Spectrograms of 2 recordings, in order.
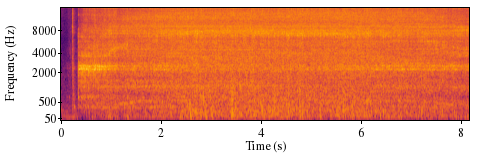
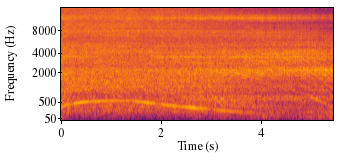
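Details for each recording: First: Hikoki angle grinder after about two years' use: high-pitched whine with rough rattling growl while running with a disc fitted; owner 99% certain the motor bearings have gone, likely scrap. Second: Hikoki angle grinder after about two years of heavy use: even high-pitched motor whine with steady air rush, no rattle, rumble or grinding; runs normally, though the owner suspects worn bearings.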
